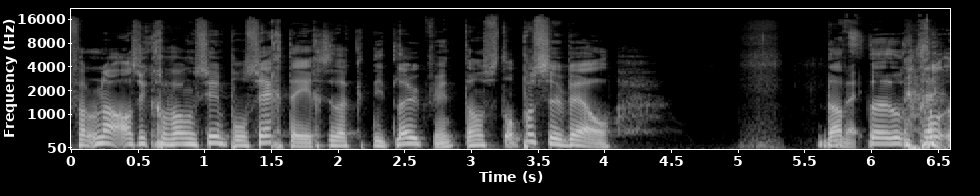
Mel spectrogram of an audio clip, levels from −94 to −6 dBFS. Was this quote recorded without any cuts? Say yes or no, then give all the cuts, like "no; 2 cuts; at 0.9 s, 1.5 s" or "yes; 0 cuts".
yes; 0 cuts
